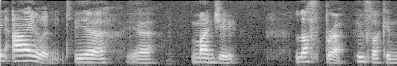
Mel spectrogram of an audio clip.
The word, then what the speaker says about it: Loughborough: __ ] knows who if you'd only ever seen that written down hey Loughborough Chris Doug's got great my sister about that uh someone who knows pronouncing it luga bruga hahaha I actually went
